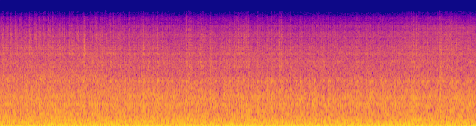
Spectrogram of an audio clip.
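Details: Classic White Freightliner COE wrecker with Eaton Fuller Road Ranger transmission, cold start in freezing weather: deep, steady diesel rumble at an even idle, no knocks or misses, good oil pressure.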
